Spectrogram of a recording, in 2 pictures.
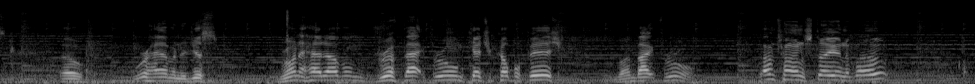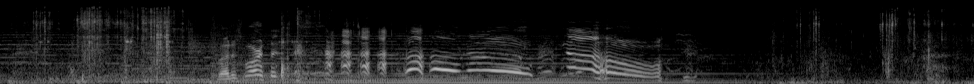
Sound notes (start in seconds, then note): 6.6 rod clattering; 16.2 water rippling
